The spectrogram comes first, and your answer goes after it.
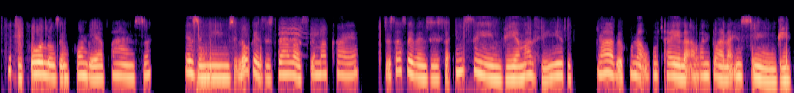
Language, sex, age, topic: North Ndebele, female, 25-35, education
